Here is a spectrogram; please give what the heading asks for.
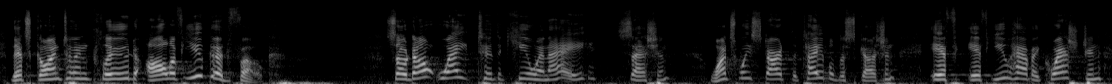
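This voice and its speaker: A man moderating a panel from a podium in a museum auditorium. He speaks slowly in a high voice, joking and halting, with plenty of uhs. Long reverb from the hall trails his words. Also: fairly bright tone. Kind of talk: folksy conference introduction. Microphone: podium microphone.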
